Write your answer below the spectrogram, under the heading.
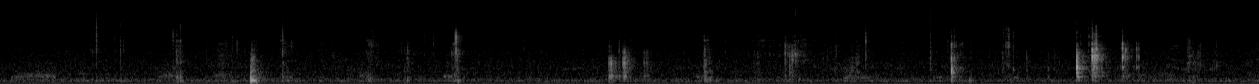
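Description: Thick slime loaded with cereal pieces being pressed and kneaded by hand, giving irregular sticky pops and clicks, with a few sharper ones about two and a half seconds in and near the end.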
